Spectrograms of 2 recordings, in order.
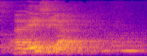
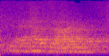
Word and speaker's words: Ahaziah: How do you pronounce that? Ahaziah. This is. Ahaziah.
